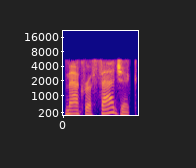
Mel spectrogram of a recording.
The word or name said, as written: macrophagic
